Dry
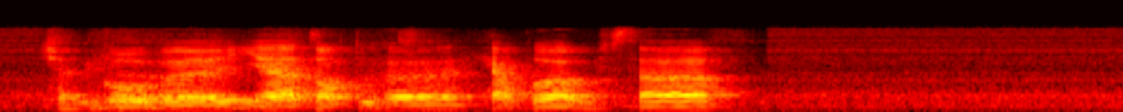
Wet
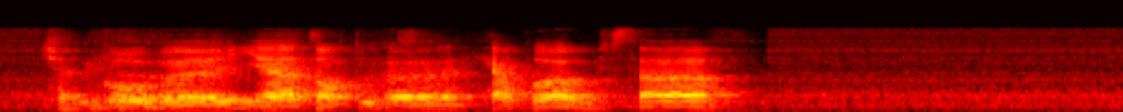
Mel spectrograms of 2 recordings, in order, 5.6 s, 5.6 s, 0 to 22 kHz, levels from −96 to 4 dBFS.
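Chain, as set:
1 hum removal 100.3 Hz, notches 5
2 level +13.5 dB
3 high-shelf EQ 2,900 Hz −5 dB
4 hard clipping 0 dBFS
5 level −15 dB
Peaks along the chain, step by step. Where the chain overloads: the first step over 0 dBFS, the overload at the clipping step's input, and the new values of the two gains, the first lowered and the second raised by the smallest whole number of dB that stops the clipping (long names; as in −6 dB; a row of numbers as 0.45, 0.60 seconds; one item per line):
−15.5, −2.0, −2.5, −2.5, −17.5 dBFS
no step passes full scale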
